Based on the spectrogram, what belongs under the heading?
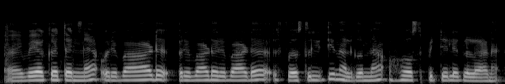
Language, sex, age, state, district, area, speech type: Malayalam, female, 18-30, Kerala, Kozhikode, urban, spontaneous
